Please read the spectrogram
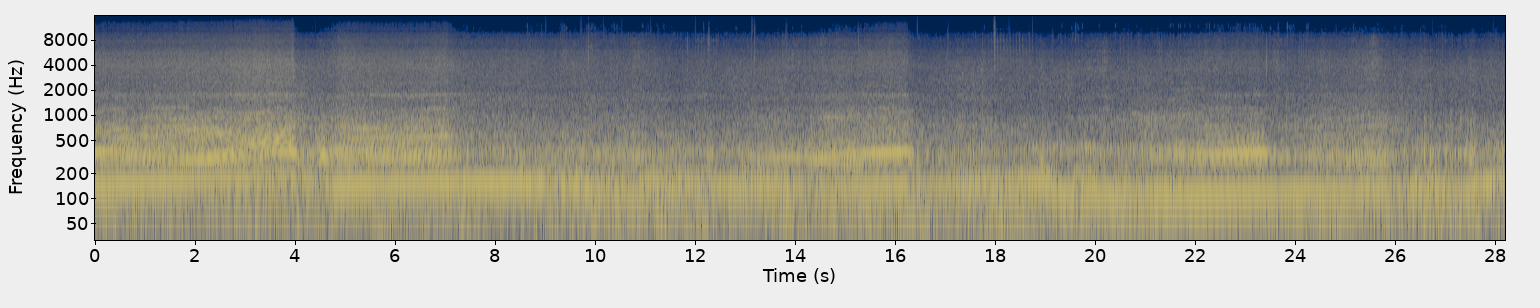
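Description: Renault Mégane 3 RS 275 Trophy's 2.0-litre turbocharged four-cylinder engine, heard from inside the cabin while the car is driven on track. The engine drone holds a fairly steady pitch that drops a few times, then climbs sharply near the end. Tyre and road noise runs underneath.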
